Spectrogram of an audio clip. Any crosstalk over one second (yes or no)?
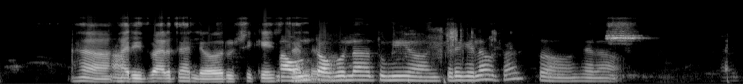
no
